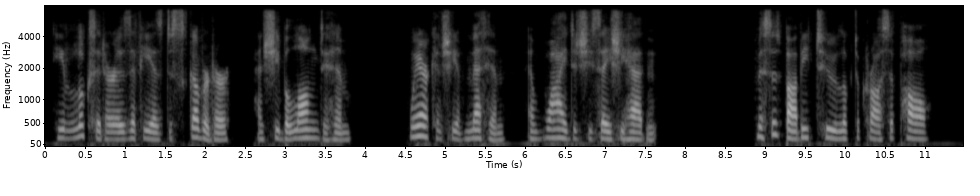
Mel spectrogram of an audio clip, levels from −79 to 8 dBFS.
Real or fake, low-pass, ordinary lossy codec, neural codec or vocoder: fake; 7.2 kHz; AAC, 32 kbps; codec, 16 kHz, 2 kbps, X-Codec, HuBERT features, trained on LibriSpeech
